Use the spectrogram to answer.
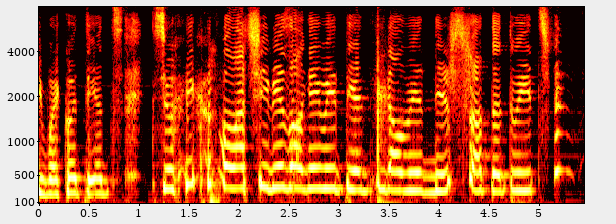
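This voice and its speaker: At a fairly quick pace and with ordinary pitch variation, a woman speaks over noticeable background noise. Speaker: streamer and podcast host. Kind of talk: casual chat. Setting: live stream. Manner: fast.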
